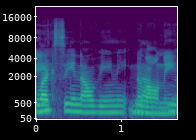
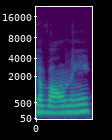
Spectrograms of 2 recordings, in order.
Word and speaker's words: Navalny: Alexei Navalny. – Navalny.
